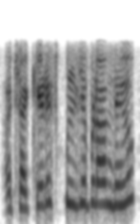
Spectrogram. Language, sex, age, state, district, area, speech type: Dogri, male, 18-30, Jammu and Kashmir, Jammu, urban, conversation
